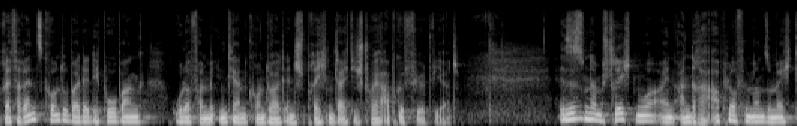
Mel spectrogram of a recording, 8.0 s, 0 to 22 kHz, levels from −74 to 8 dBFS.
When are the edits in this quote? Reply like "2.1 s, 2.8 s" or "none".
none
